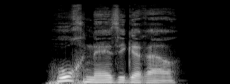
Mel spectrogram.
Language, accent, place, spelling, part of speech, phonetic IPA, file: German, Germany, Berlin, hochnäsigerer, adjective, [ˈhoːxˌnɛːzɪɡəʁɐ], De-hochnäsigerer.ogg
- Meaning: inflection of hochnäsig: 1. strong/mixed nominative masculine singular comparative degree 2. strong genitive/dative feminine singular comparative degree 3. strong genitive plural comparative degree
